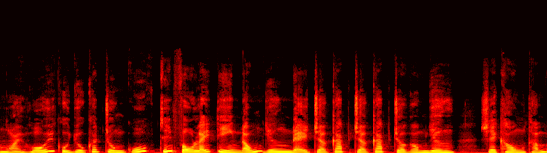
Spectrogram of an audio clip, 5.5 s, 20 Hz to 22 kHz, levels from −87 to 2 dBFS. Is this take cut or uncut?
cut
